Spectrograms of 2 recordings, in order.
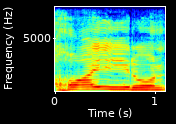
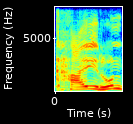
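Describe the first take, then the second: First: খয়রুন with a rounded "khoy" joined to রুন; খয়রুন as "khoyrun", not "khairun"; correct pronunciation. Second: খাই রুন with an open "khai" split from রুন; খাই রুন mispronounced as "khai run"; wrong pronunciation. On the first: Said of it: "তাহলে খ ইয়া জবর খয়". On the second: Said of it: "অনেকেই খাই রুন পড়ি". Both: Shown as a demonstration.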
